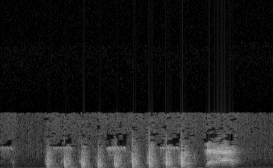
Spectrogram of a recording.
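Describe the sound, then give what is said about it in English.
About eight quick, evenly spaced knocks rap on a front door, fairly loud, followed by a brief murmur from a voice. “somebody at the front door.”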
